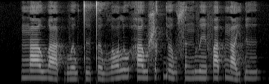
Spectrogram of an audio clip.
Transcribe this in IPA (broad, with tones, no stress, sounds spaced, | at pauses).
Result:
ŋ aː˧ w aː˨˩ k̚ v ə˨˩ w t̪ ɨ˨˩˨ t̪ ə˨˩˨ w l ɔ˧˥ l u˧ h a˧ w ʂ ə˦˥ k̚ j ə˨˩˦ w s ə˧˥ ŋ v e˧ f a˦˥ t̚ ŋ a˨˩˦ j ɗ ɨ˧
